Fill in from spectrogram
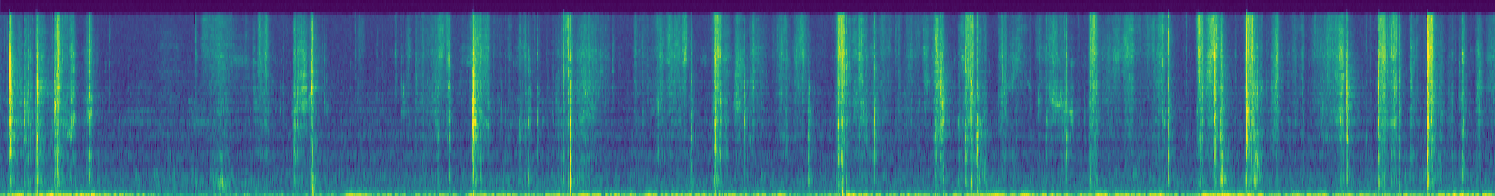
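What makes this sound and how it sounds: A hand-sized deck of coated paper tarot cards with black backs is shuffled overhand between the fingertips of both hands over a wooden table, then fanned open. Crisp, dry papery snaps and flicks land in quick irregular bursts over a soft rustle and a steady low hum, each click dying away almost at once.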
